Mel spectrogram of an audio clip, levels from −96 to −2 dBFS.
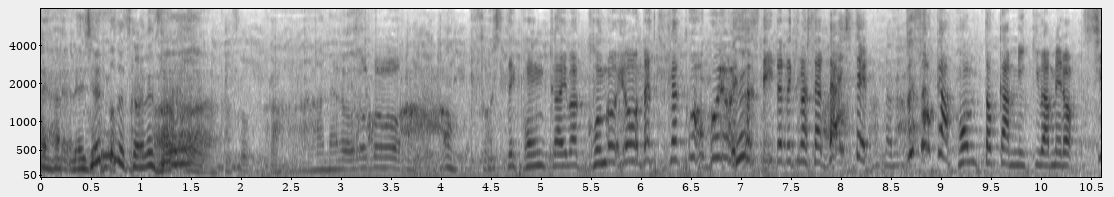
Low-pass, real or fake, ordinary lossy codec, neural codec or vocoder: none; fake; none; codec, 16 kHz, 8 kbps, FunCodec, trained on LibriTTS, 25 frames a second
